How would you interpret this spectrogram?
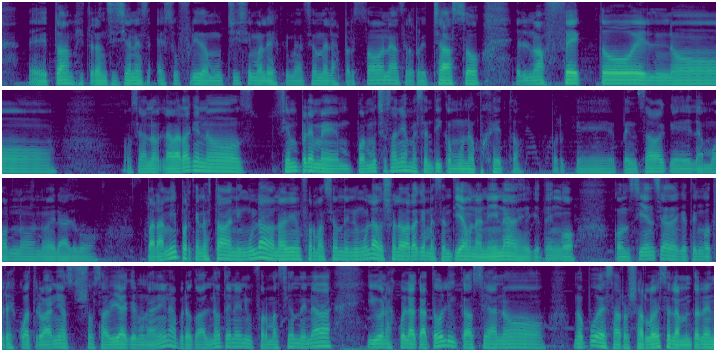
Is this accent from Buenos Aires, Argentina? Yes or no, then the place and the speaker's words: yes; Buenos Aires, Argentina; also born or lived in Monte Grande; Yo nací en Parque Avellaneda. Nací en Monte Grande, en realidad, de pedo, pero siempre viví en Capital Federal, en Parque Avellaneda, que es mi barrio, en la casa de mi familia, que, bueno, vivían mis abuelos.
